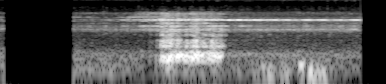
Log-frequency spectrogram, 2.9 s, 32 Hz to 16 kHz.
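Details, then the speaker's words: Homemade washing-machine-motor bike at 72 volts, 1000 watts: high thin motor whine surging and dipping unevenly, stuttering instead of spinning up smoothly, so it must be wound up slowly; owner believes too much power and suspects 48 volts would suffice. "it's kind of glitching a little bit but you can hear it glitching so i gotta slowly wind it up"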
